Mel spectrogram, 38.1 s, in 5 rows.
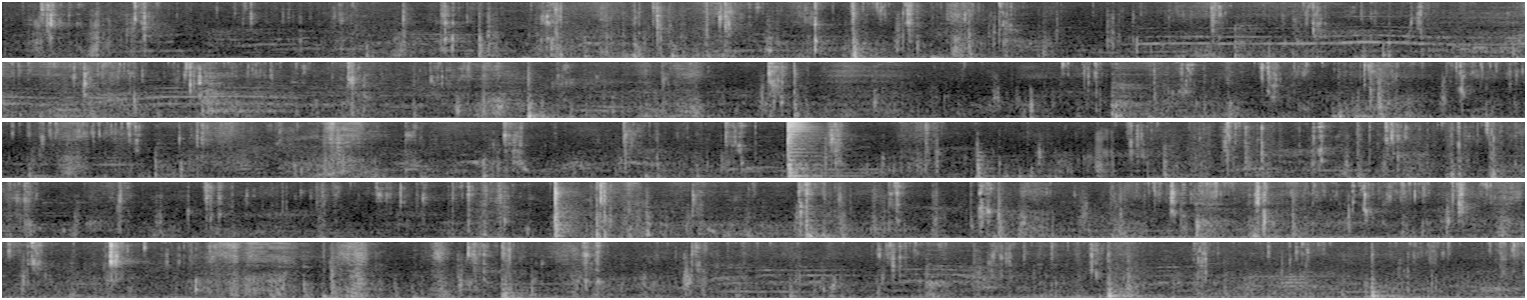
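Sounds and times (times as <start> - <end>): close chewing: 0.0 - 38.0
fingers mixing food on steel plate: 0.0 - 38.0.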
